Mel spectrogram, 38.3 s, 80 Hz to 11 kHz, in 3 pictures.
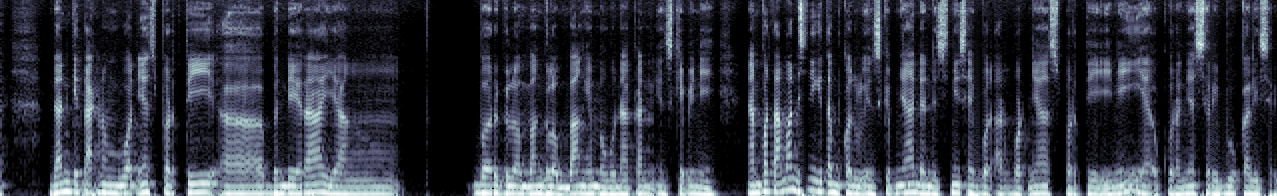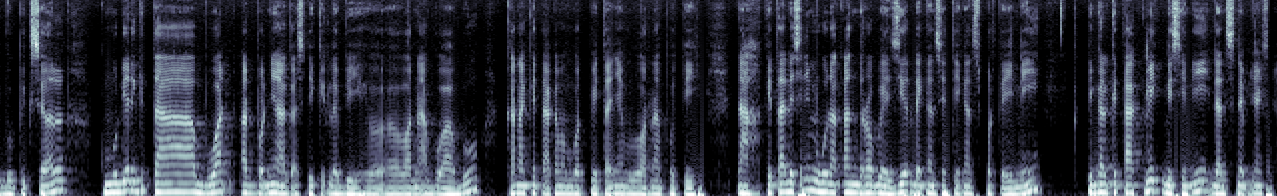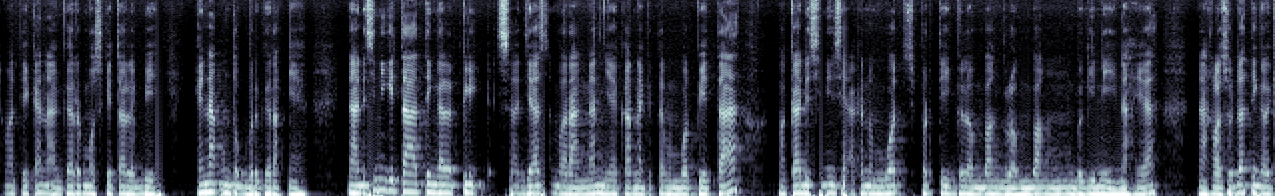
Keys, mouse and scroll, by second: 0.2 ctrl+scroll down 1, 0.2 click, 0.3 ctrl+scroll up 2, 0.5 ctrl+scroll down 2, 0.7 click, 0.9 click, 3.1 click, 8.0 ctrl+scroll down 2, 8.4-9.3 ctrl+scroll up 2, 9.9 click, 12.3 click, 13.4 click, 14.0 ctrl+scroll down 2, 14.3 ctrl+scroll up 2, 16.6 click, 19.7 click, 20.7 click, 24.4 click, 27.4 click, 28.5 click, 29.1 click, 30.2 click, 31.6 click, 32.4 click, 33.6 click, 34.4 click, 35.4 click, 36.1 click, 36.9 click, 37.6 click.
